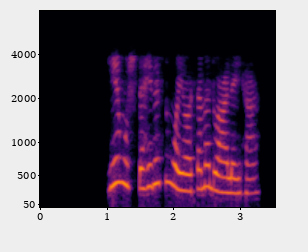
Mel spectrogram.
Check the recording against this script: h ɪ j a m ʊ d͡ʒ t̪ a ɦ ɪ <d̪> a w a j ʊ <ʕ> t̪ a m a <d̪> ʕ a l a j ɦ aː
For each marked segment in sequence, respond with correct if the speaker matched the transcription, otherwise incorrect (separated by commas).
correct, correct, correct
